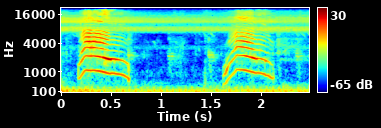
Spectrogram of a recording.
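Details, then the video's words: Calling for its mother, a kitten gives two rising-then-falling meows about one and a half seconds apart against a faint steady background hum. "Meowing Kitten For Mom"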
